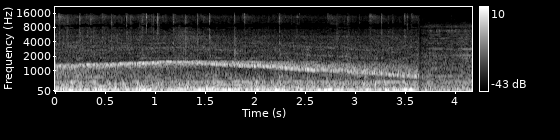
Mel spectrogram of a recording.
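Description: An emergency-vehicle siren wailing: one slow rise in pitch followed by a longer fall, cut off abruptly about three and a half seconds in. A low rumble of city traffic or wind lies underneath.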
